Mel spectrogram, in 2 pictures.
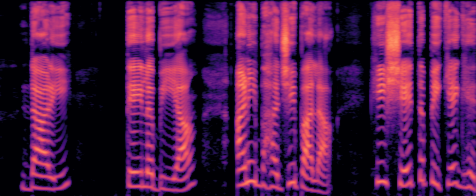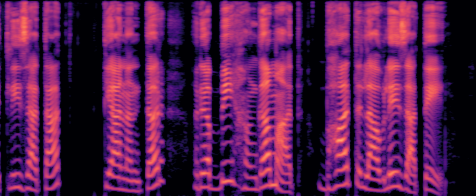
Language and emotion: Marathi, neutral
